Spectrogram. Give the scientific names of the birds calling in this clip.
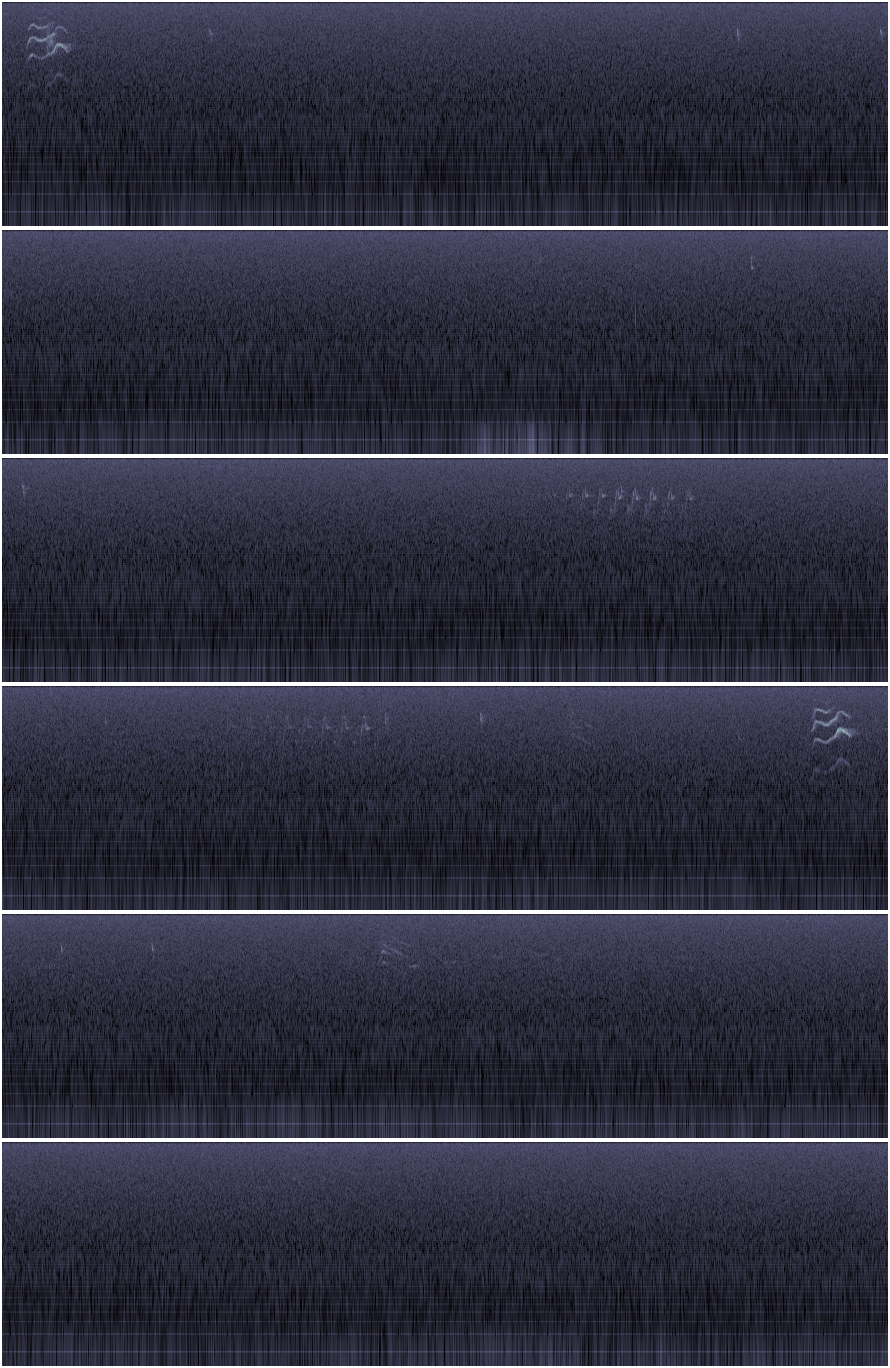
Chlorodrepanis virens, Zosterops japonicus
